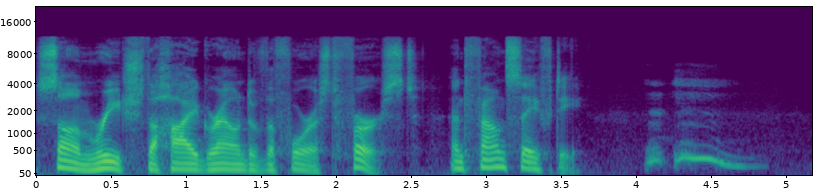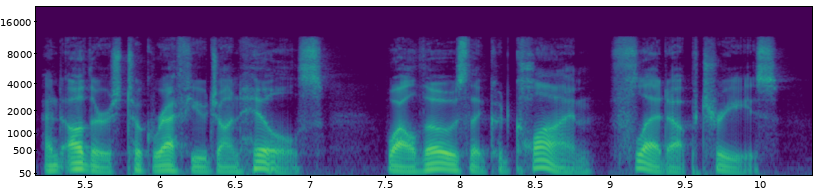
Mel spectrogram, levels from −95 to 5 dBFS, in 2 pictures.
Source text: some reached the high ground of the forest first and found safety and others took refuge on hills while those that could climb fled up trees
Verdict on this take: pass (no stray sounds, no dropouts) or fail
fail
